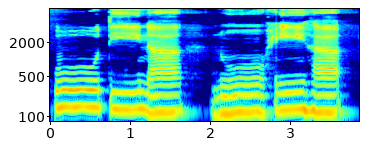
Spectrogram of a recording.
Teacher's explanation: اب یہاں پر دیکھیں واو مدہ ہے لیکن اس کے اوپر مد نہیں ہے، اس وجہ سے کہ اس کے بعد نہ تو حمزہ ہے نہ حرف ساکن ہے، تو یہ مد اصلی ہے، یعنی واو کو جو ہم ایک الف کے برابر یہاں پر مد کریں گے، اس کو لمبا کریں گے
